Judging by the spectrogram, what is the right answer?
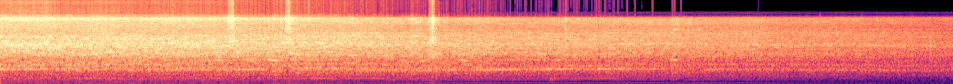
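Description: Diesel engine of an LKT forestry skidder running as the machine drives off through mud, fading steadily as it moves away. A few short sharp clicks are heard a few seconds in.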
